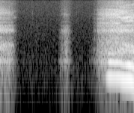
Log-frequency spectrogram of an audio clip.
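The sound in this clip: Breathing out during a slow breathing exercise: a short breathy hiss, a pause, then a long voiced, sighing exhale that falls slowly in pitch.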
